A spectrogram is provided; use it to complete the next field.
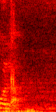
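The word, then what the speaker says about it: hola: सा वर्ड पहला वर्ड जैसे हम यहां प बोलते हैं ओला तो हम अब यहां प लगा तो एच है पर हम स्टार्ट कहां से कर रहे हैं उसको ओ से क्योंकि हमारा जो एच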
